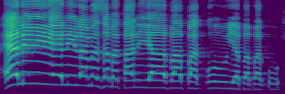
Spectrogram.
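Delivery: loud, high anguished cry; Jesus on the cross, forsaken, anguished. Acted. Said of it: "dia teriak".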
